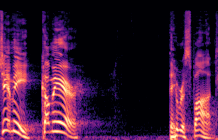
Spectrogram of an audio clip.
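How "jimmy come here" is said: loud, high-pitched shout. Speaker addressing parents acts out calling a child, shouting a child's name. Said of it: "When you shout".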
